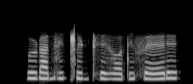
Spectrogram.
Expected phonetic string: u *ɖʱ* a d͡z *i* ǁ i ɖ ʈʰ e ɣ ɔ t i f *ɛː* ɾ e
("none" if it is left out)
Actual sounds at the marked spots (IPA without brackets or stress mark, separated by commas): ɽ, i, ɛː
